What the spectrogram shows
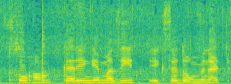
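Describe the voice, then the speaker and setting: A young Pakistani woman hosts a TV cooking demonstration in a studio kitchen, guiding viewers through each step and addressing them directly. Her voice is a little high with fairly even intonation and a moderate pace, and the recording is very noisy.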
